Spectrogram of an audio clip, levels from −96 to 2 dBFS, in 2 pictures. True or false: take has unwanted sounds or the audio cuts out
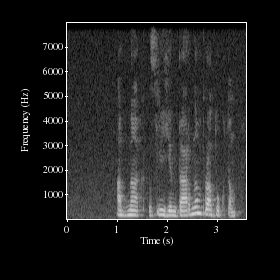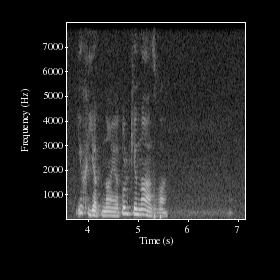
false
